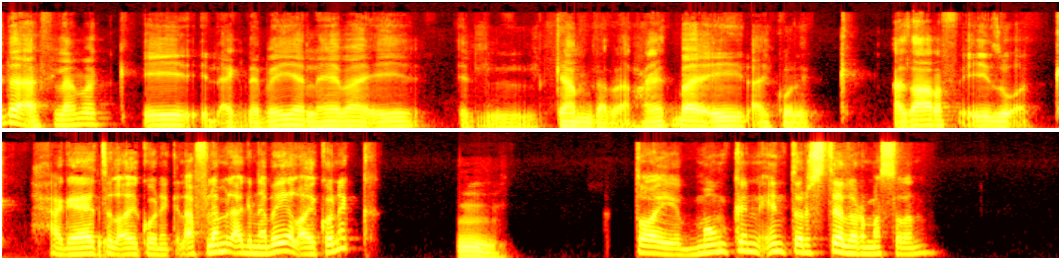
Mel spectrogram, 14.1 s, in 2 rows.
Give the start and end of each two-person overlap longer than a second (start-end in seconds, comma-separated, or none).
none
